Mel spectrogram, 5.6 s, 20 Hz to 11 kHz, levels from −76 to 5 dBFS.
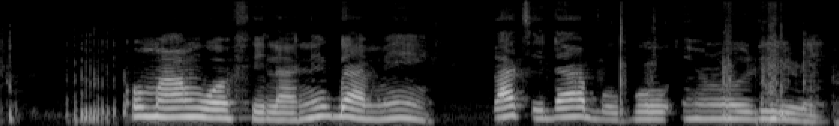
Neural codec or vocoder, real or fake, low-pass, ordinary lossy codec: vocoder, 22.05 kHz, 80 mel bands, WaveNeXt; fake; none; none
